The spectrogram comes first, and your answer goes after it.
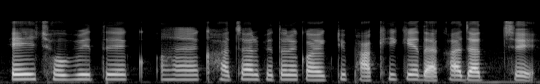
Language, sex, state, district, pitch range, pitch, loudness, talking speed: Bengali, female, West Bengal, Cooch Behar, 210-230 Hz, 225 Hz, -19 LUFS, 100 wpm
